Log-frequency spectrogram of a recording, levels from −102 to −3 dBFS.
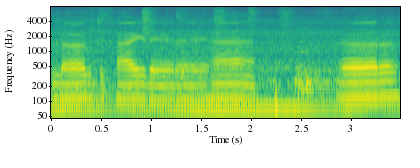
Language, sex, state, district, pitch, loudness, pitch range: Hindi, male, Punjab, Fazilka, 110 Hz, -14 LUFS, 105-110 Hz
